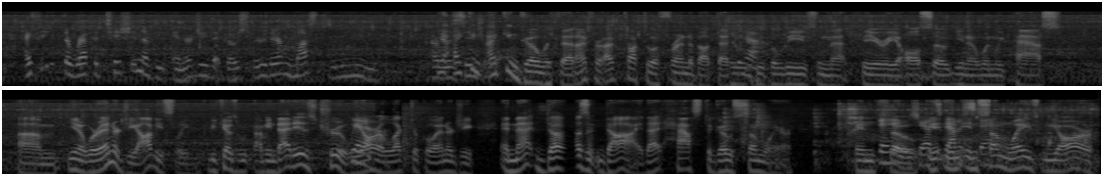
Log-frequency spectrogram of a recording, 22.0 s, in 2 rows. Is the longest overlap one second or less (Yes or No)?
No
